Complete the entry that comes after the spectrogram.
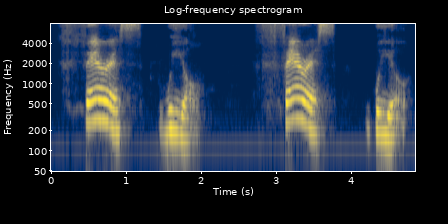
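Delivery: Ferris wheel drawn out slowly; slow model word. Shown as a demonstration. Teacher slowly modelling a word for children. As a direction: stretch Ferris wheel for listening. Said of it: "Do you hear a s".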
